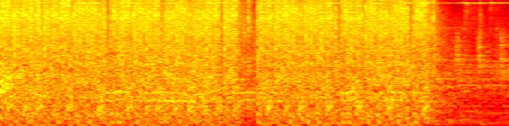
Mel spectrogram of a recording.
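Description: Rapid automatic assault rifle fire in the Doom-like shooter Supplice, loud and continuous for about three seconds before cutting off into a quieter tail.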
